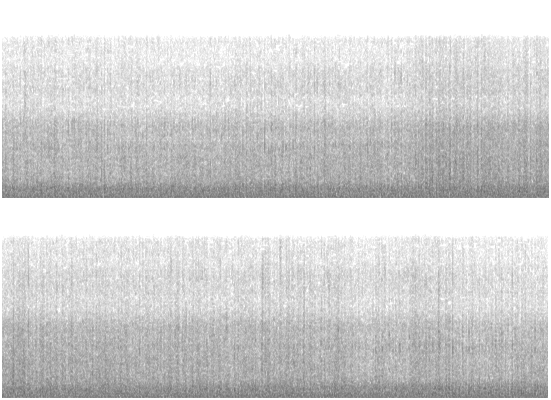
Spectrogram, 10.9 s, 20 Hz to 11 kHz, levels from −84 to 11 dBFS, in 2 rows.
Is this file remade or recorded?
remade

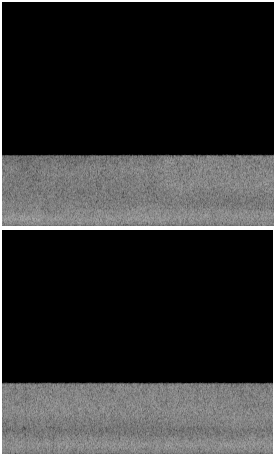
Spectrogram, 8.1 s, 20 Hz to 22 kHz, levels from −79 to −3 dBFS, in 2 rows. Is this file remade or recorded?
recorded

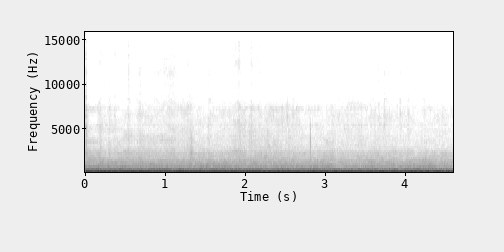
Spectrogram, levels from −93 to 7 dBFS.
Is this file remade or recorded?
remade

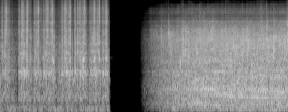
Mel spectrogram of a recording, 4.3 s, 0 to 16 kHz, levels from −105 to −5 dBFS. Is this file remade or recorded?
remade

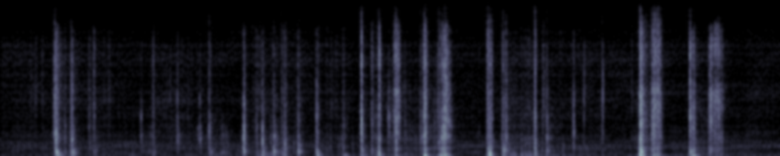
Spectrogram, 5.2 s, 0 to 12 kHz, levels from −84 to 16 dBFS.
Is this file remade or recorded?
remade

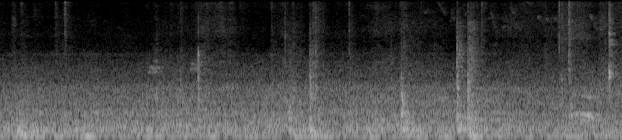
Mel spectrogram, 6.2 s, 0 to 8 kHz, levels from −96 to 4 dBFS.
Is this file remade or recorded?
recorded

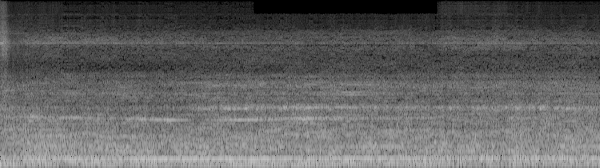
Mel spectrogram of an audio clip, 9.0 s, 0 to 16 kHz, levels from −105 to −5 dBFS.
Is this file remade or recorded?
remade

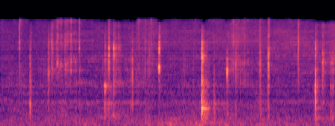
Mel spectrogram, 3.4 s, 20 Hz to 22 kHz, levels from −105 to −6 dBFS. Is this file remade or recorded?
remade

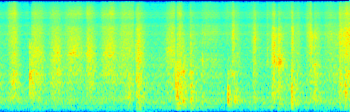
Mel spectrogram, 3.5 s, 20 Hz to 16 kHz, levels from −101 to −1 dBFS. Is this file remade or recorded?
remade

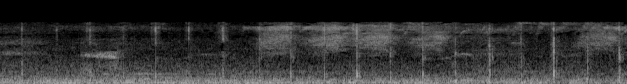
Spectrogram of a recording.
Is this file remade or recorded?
remade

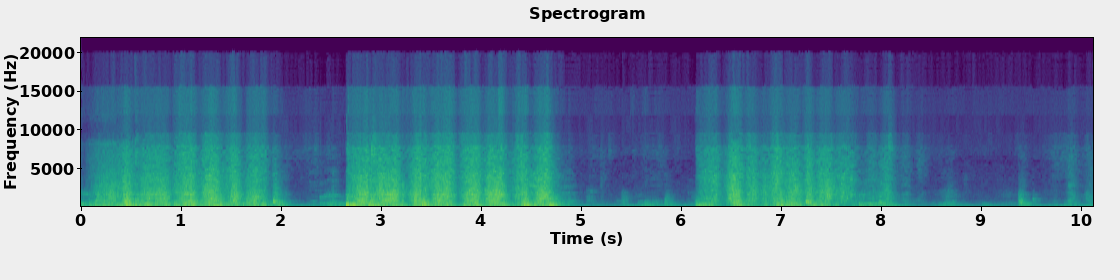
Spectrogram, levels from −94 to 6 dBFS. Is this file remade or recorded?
recorded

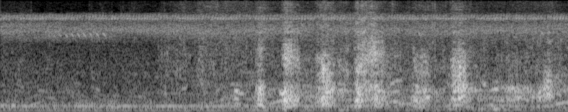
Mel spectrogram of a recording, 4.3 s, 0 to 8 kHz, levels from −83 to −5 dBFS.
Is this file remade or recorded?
recorded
